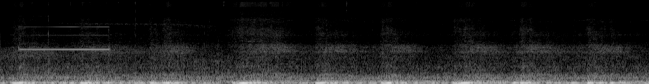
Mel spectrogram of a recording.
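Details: Audi RS5 with engine light and tire pressure warnings on, no foot on the pedal: deep idle rumble stumbling unevenly with irregular heavy thumps about once a second, a rough idle.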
